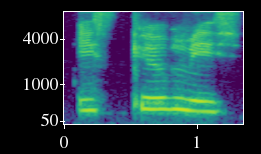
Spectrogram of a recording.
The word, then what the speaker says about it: excuse me: EXC me excuse me excuse me okay it's important to say um to pronounce the S excuse me excuse me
